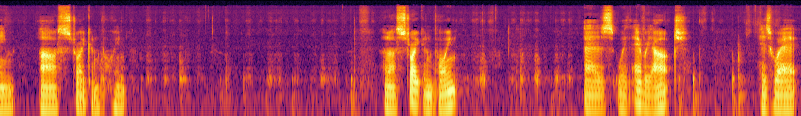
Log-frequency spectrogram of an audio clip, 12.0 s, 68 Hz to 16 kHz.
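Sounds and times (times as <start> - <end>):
pen scratching on paper: 1.3 - 5.7, 6.3 - 11.4.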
